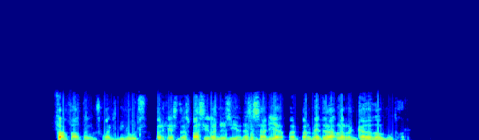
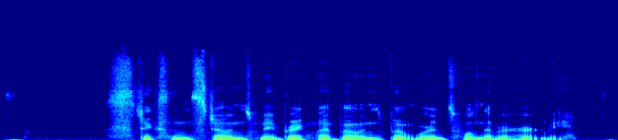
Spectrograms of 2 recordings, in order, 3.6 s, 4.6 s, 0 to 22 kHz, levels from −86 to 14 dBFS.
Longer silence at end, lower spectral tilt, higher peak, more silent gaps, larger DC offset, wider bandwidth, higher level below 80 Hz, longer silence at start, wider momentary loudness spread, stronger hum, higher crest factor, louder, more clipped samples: first, 0.55 s vs 0.05 s; about the same, -5.5 dB/octave vs -6 dB/octave; first, -2 dBFS vs -22 dBFS; neither; neither; second, 8 kHz vs 14.5 kHz; first, -52 dBFS vs -68 dBFS; first, 0.4 s vs 0.05 s; first, 11 LU vs 7 LU; neither; first, 30 dB vs 18 dB; first, -31 LUFS vs -39 LUFS; neither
